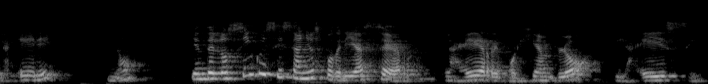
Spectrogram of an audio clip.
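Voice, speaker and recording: A Mexican special education teacher talks through a lesson in a mid-range, somewhat mellow voice, using plenty of fillers and tag questions. The sound is dull and lo-fi, with room echo.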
